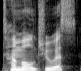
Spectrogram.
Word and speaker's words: tumultuous: We learned that the word is pronounced tumultuous. The most tumultuous.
